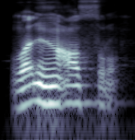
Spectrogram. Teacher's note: جب ہم نے والعصری کے اوپر وقف کرنا ہے تو حالت وقف میں ہم اس را کو موٹا پڑھیں گے، کیونکہ یہ وقف کی حالت میں یہ را ساکن ہو جائے گی۔ تو جب را ساکن ہو اور اس کا ماقبل یعنی پیچھے والا لفظ بھی ساکن ہو اور اس کے ماقبل حرف کے اوپر زبر آ جائے تو را کو موٹا پڑھا جاتا ہے۔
